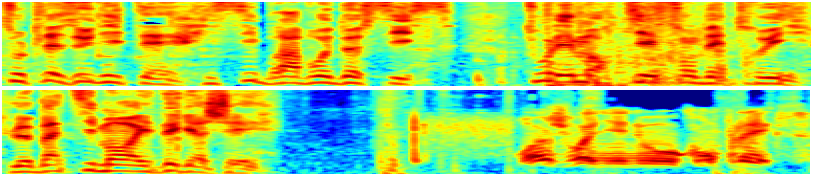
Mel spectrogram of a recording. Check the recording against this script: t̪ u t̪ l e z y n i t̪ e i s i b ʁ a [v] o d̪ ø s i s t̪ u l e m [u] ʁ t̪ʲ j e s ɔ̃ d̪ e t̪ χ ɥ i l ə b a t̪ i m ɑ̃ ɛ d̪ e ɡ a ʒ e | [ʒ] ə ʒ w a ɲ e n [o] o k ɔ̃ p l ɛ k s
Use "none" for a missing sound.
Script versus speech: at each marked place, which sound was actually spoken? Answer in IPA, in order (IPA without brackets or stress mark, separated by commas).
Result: v, ɔ, ʁ, u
